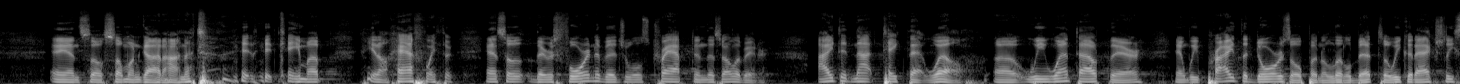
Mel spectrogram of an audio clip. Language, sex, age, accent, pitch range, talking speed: English, male, 40-59, American, 105-130 Hz, 195 wpm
